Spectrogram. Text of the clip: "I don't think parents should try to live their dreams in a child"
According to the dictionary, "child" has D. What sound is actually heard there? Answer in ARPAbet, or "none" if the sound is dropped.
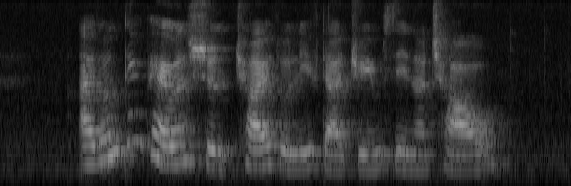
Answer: none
